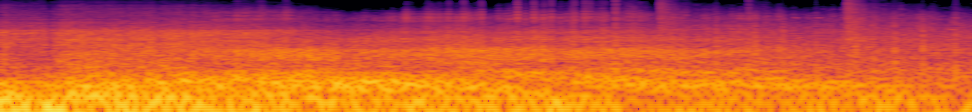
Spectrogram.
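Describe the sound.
Missile explosions from a space-ship battle sound effect form a loud, sustained low roaring rumble that holds steady for about five seconds, with a faint crackle on top and no voices.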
